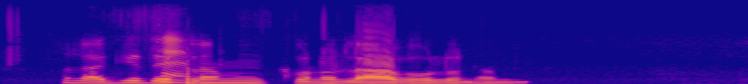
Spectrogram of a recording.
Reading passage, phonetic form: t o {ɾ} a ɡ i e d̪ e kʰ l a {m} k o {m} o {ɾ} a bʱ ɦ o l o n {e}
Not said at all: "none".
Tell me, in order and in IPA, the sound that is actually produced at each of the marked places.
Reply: l, m, n, l, a

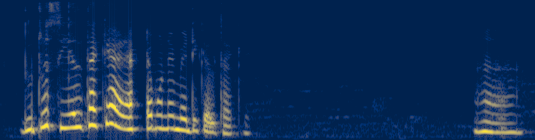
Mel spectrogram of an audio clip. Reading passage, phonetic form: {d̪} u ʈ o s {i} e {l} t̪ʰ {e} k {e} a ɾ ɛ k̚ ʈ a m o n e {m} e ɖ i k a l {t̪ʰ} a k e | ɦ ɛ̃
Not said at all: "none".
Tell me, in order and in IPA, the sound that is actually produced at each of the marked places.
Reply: d̪, i, l, a, e, m, t̪ʰ

